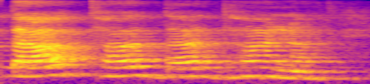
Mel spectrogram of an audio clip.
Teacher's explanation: दंत वाले अक्षर को बोलते समय हमारी जीभ दांतों को टच करती है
